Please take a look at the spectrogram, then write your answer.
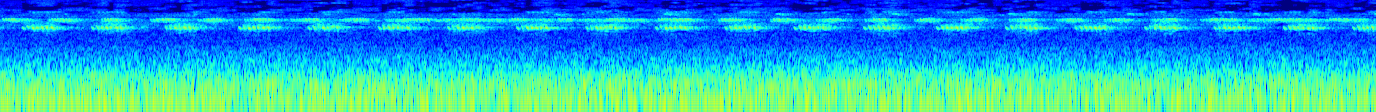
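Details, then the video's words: Nocturnal cricket chorus of sharp, high, evenly repeated chirps, close to three per second, over a fairly loud, constant low-frequency background noise. "Calming Cricket Sounds for Relaxation"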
